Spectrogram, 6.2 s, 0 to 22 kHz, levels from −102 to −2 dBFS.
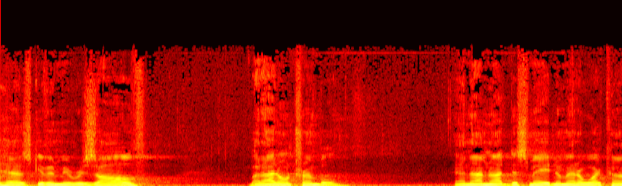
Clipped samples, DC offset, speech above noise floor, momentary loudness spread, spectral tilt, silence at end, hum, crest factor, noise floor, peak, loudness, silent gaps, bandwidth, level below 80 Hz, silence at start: under 0.1%; under 0.1%; 31 dB; 10 LU; -7.5 dB/octave; 0 s; none; 14 dB; -52 dBFS; -10 dBFS; -22 LUFS; none; 16 kHz; -60 dBFS; 0 s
